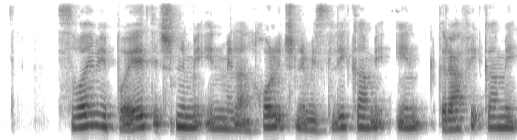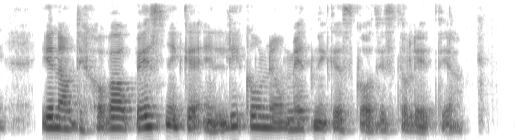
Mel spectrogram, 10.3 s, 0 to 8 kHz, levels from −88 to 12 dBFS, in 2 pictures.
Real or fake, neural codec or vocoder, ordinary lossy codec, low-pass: real; none; none; 7.2 kHz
